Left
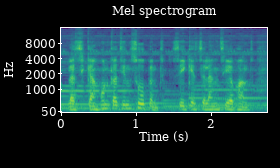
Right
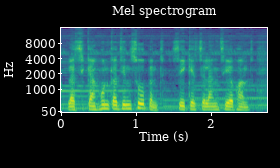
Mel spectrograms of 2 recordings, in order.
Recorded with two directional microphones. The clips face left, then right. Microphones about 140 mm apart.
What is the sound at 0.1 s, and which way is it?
Speech, 30° right (ahead or behind).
